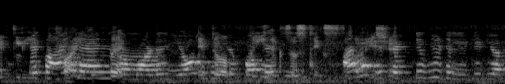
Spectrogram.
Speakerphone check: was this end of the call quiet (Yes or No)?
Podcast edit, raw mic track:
Yes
